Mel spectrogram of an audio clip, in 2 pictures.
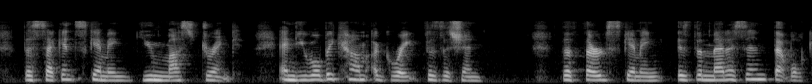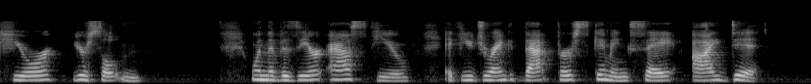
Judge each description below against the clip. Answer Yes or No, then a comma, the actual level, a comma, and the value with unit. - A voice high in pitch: Yes, high, 200 Hz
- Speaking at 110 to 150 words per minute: Yes, average, 140 wpm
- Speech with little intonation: Yes, narrow, 2.2 semitones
